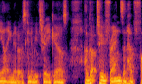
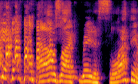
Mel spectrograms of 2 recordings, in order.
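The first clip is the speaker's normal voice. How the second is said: laughing through the words, pitched up and slow; 10 semitones higher than usual. Real, not acted. Dad to the podcast hosts, laughing while recalling the sonographer. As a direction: laugh it out as you tell it.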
